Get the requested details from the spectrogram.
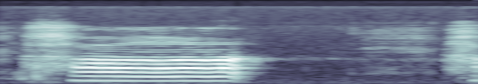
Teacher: ہا کا مخرج ہے وسط حلق، یعنی کہ حلق کا درمیان کا حصہ۔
